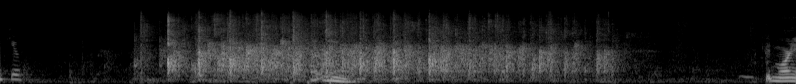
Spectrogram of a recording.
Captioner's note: applause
